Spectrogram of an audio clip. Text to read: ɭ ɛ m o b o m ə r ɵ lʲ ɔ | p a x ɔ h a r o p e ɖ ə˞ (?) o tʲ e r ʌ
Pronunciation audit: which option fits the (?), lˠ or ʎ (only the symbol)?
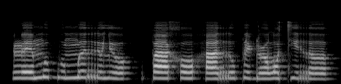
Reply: lˠ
